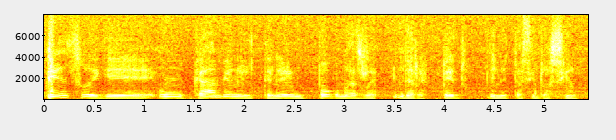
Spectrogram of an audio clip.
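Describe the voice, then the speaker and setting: A man giving an informal spoken account of a personal experience as an interviewee, halting and repeating his words. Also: medium pitch, fairly even intonation, warm tone. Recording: noisy ambient field interview recording.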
